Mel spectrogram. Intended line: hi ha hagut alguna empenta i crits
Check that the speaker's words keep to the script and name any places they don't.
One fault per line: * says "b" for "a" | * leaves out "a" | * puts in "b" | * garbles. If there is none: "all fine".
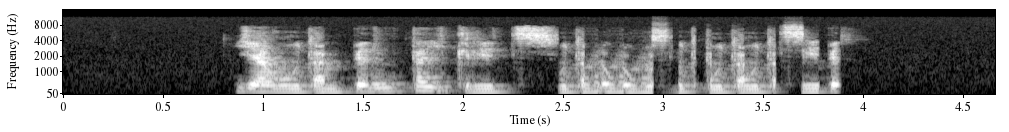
* leaves out "alguna"
* garbles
